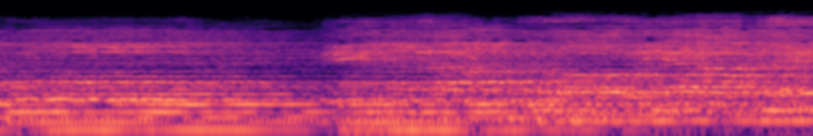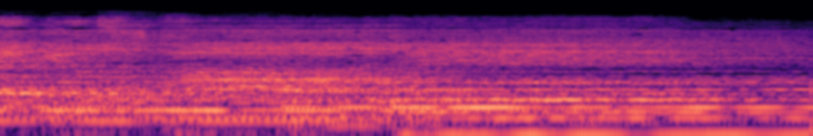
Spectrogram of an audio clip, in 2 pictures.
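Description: Small church choir singing a hymn in unison with electric keyboard accompaniment, in long held notes with the chords changing every second or two.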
